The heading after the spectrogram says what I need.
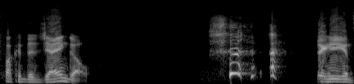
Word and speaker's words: Django: - Django thing he could spell it yeah that guy what I got you the D is silent oh yeah I didn't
